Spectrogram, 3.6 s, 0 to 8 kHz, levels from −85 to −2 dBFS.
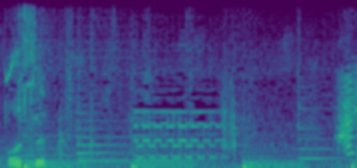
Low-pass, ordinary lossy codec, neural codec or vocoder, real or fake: none; none; none; real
